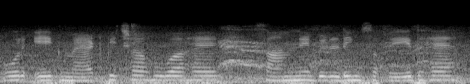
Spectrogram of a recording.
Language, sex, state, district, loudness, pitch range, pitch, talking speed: Hindi, female, Punjab, Fazilka, -15 LUFS, 175-195 Hz, 190 Hz, 125 wpm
